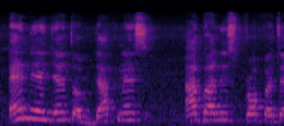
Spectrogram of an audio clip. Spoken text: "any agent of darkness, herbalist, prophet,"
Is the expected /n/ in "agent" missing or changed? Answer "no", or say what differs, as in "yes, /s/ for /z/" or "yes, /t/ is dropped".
no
